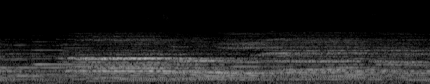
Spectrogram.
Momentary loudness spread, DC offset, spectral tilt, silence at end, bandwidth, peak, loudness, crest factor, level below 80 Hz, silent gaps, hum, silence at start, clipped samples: 10 LU; under 0.1%; -5.5 dB/octave; 0 s; 13.5 kHz; -16 dBFS; -33 LUFS; 16 dB; -60 dBFS; none; none; 0 s; under 0.1%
